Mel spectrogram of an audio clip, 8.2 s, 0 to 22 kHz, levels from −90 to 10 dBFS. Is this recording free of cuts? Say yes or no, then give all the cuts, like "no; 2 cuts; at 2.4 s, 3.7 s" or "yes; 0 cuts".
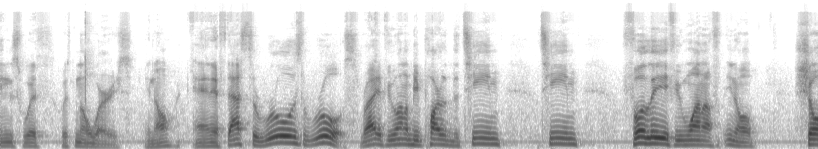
no; 3 cuts; at 1.4 s, 3.0 s, 5.4 s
